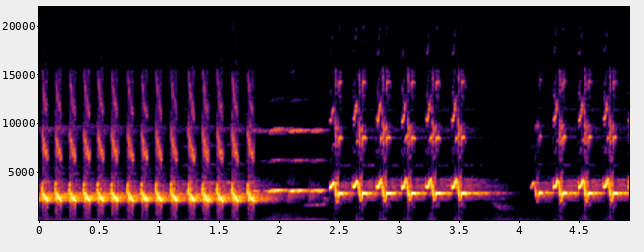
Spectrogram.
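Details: Loud Black-winged myna song, described as stirring up other birds: a quick buzzy trill, then crisp rising whistled notes repeated in a steady rhythm, briefly broken by a short gap.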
